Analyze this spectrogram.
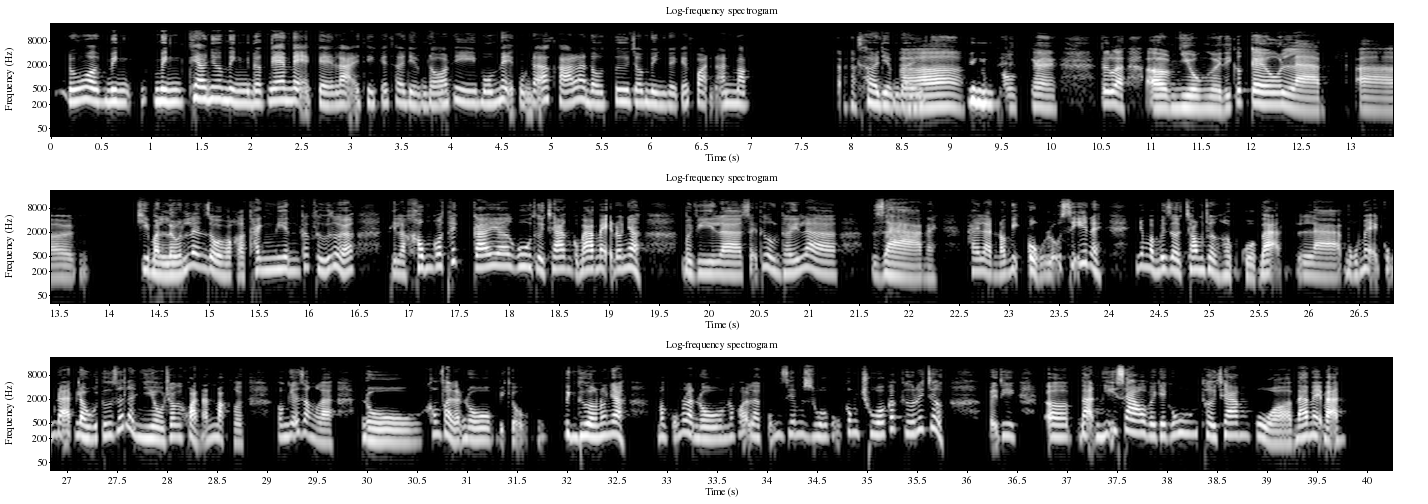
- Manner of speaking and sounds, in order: other background noise; tapping; laugh; laughing while speaking: "Ừm"
- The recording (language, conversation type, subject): Vietnamese, podcast, Hồi nhỏ bạn thường ăn mặc thế nào, và bây giờ đã khác ra sao?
